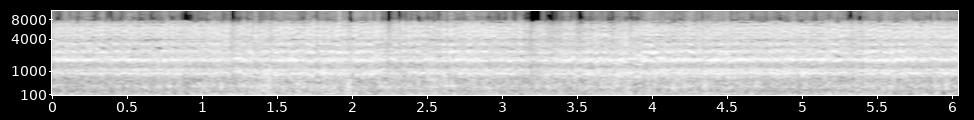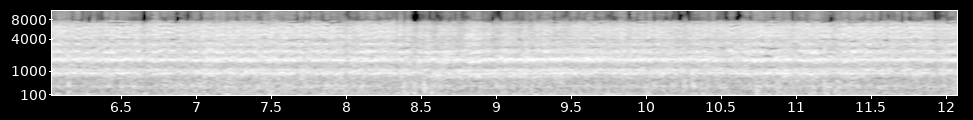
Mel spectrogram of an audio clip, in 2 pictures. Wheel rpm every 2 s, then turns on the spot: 230, 230, 230, 230, 230, 240.
none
